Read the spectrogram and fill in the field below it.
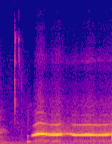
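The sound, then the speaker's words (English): A person whistles a single sustained, slightly wavering tone that starts abruptly and holds steady for over a second, loud, imitating an odd whistling noise with no talking. “They just made him, had to make those weird whistling noises.”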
